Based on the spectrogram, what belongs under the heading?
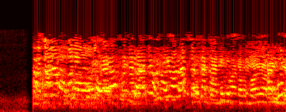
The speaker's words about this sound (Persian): صدای گریه و ناله شما را از دختران محصل انستیتوت های طبی در افغانستان است که امروز پشت درهای بسته این انستیتوت ها قرار گرفتند.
